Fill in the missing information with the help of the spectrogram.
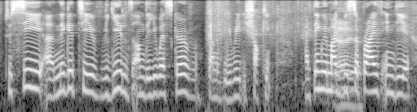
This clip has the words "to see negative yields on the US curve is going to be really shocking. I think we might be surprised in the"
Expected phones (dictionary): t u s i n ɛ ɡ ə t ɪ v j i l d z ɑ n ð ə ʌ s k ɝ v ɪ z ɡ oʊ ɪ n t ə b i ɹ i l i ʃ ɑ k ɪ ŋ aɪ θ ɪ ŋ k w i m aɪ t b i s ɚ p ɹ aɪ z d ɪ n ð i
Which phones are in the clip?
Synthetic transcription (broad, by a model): t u s i n ɛ ɡ ə t ɪ v j i l d z ɑ n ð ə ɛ s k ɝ v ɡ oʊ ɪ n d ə b i ɹ i l i ʃ ɑ k ɪ ŋ aɪ θ ɪ ŋ k w i m aɪ t b i s ɚ p ɹ aɪ z d ɪ n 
